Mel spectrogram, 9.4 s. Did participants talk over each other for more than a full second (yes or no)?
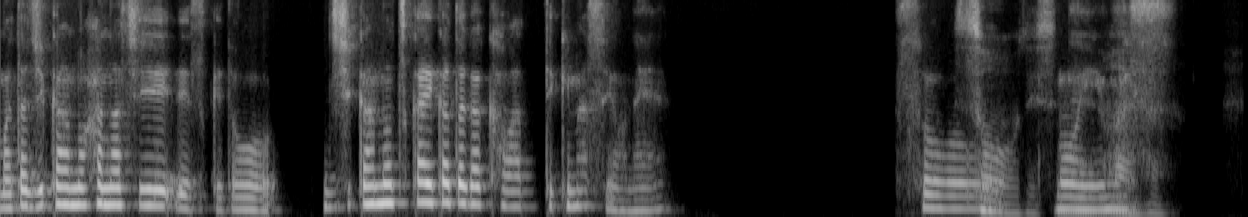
yes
